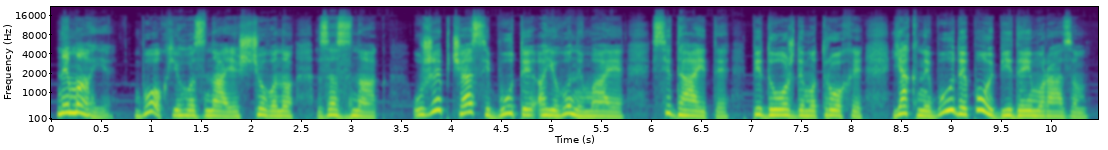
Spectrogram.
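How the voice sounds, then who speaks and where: A woman's voice: lowish voice, lively intonation, moderate pace, few pauses, a little mellow, no room sound, faint music behind, natural voice. Woman playing a hospitable young village wife. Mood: insistent. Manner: insistent, friendly scolding.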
